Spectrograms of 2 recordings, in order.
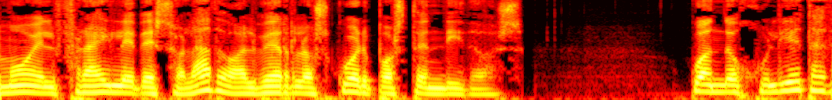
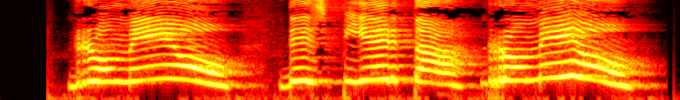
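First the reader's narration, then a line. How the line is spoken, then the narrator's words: Inconsolable shouting. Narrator (Spanish): gritaba sin consuelo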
